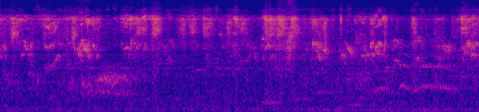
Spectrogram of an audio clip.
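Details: Australian budgies in the morning giving a busy, continuous warble of high chirps and squeaks, several birds calling over one another.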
